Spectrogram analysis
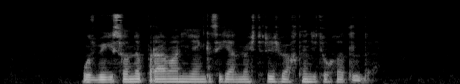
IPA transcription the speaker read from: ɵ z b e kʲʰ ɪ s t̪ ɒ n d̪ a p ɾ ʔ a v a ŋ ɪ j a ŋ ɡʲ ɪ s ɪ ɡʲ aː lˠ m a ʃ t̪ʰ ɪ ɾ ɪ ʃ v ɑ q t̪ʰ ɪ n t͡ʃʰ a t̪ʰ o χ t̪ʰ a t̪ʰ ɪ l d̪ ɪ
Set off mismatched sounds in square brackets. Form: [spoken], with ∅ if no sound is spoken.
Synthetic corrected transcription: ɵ z b e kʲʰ ɪ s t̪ ɒ n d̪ a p ɾ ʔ a v a [n] ɪ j a ŋ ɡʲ ɪ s ɪ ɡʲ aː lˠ m a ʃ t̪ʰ ɪ ɾ ɪ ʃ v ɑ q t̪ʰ ɪ n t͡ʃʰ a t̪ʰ o χ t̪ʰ a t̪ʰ ɪ l d̪ ɪ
